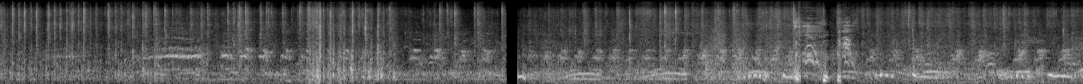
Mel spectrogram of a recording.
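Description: Red-necked Khulna pigeons cooing nearby in repeated soft, throaty phrases, several birds overlapping, with light rustling and a brief flutter partway through.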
